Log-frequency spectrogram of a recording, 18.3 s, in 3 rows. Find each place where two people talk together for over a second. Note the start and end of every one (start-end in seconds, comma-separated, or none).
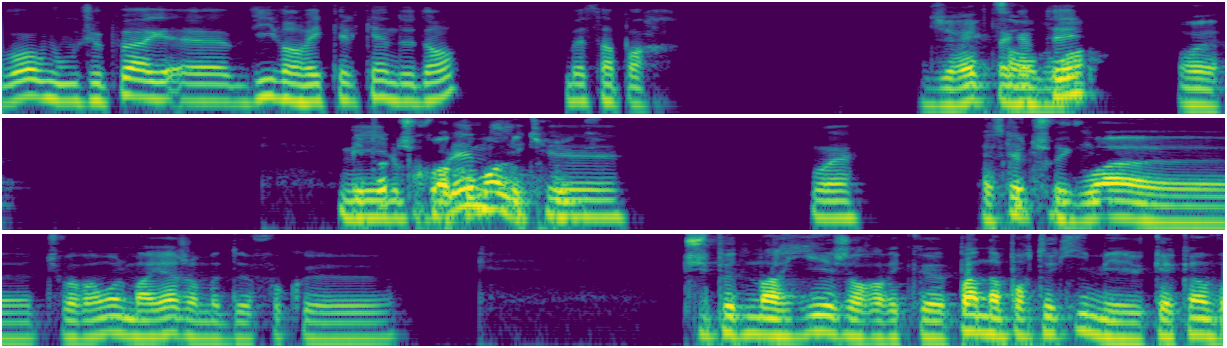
7.8-9.2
